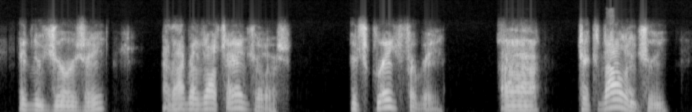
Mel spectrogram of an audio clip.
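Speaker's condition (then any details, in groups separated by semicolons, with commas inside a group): Spinal muscular atrophy; congenital, progressive, never stood or walked, mini tracheostomy; about sixty years, slowly weakening, tracheostomy suctioned occasionally; airway blocks with head forward, mucus plugs, speech recognition software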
